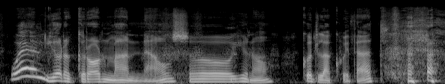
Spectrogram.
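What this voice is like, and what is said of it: Imitates another person's accent. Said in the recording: “I'm not sure I'm doing his accent. ... That sounds good.”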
